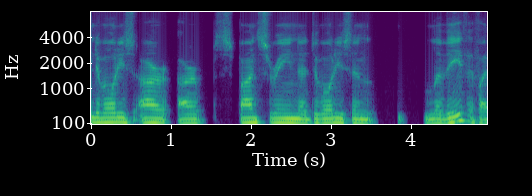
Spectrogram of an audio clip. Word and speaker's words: Lviv: that the Canadian devotees are sponsoring devotees in Lviv, if I pronounced it correctly. Yes, Lviv.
